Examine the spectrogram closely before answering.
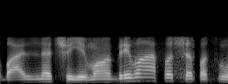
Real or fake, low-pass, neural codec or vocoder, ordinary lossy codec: fake; 3.6 kHz; codec, 24 kHz, 0.9 kbps, WavTokenizer, large speech release; AAC, 24 kbps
